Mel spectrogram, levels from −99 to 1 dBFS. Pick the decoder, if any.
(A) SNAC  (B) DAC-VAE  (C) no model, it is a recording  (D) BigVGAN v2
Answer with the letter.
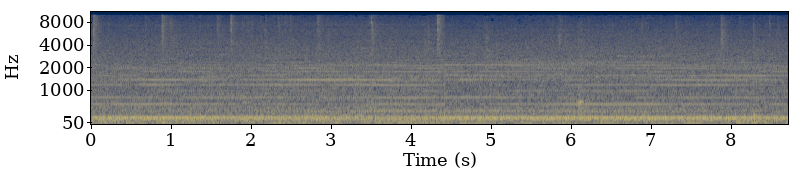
C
